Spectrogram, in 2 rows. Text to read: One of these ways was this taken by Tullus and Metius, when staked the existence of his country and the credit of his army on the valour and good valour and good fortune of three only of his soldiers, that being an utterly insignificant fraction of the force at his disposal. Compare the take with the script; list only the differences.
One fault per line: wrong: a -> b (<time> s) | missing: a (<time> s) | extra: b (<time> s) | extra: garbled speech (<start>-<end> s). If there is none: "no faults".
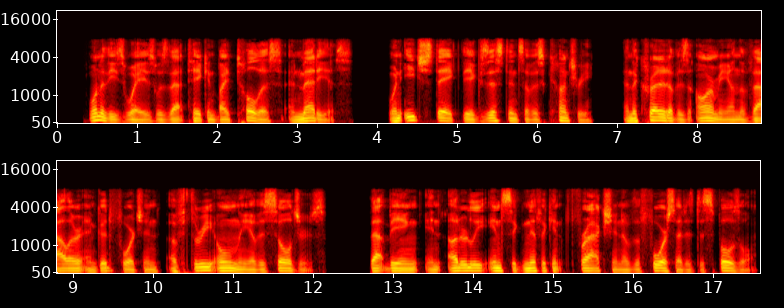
wrong: this -> that (1.4 s)
extra: each (4.3 s)
missing: valour and good (9.5 s)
